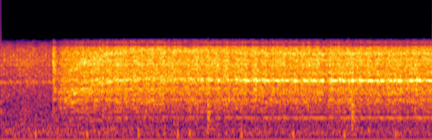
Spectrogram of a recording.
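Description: Land Rover engine running under load, a steady hiss with a high steady whine that starts suddenly about half a second in.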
